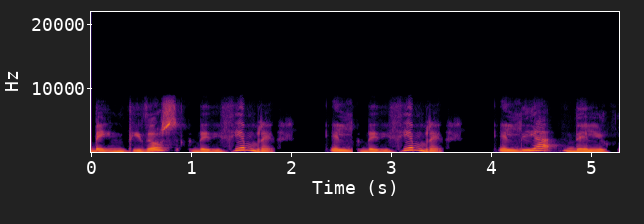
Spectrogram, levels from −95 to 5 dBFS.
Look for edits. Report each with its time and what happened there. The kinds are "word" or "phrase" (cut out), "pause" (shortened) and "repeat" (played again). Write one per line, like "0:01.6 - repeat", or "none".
0:02.6 - repeat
